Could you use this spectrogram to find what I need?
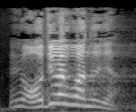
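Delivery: high, very loud scolding; booming, startling reprimand; loud rebuke. Acted. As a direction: roar it at an intruder. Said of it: "책망을 하면은 깜짝 놀라요".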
